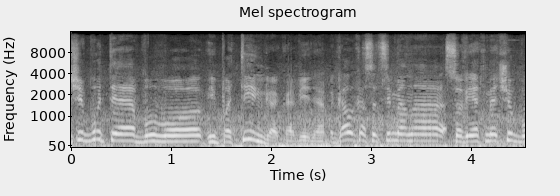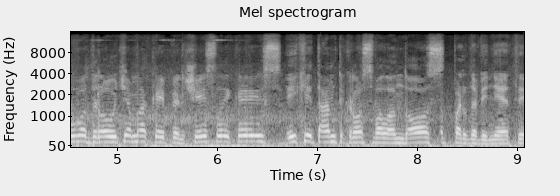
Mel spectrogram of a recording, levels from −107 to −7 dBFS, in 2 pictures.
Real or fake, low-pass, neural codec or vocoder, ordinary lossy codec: real; 14.4 kHz; none; AAC, 48 kbps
